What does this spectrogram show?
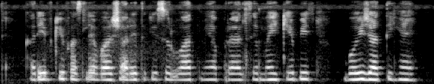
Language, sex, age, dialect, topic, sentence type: Hindi, female, 25-30, Awadhi Bundeli, agriculture, statement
